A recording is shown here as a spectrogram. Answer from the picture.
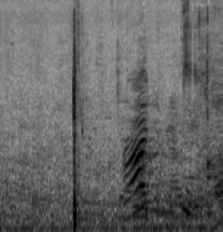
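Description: A single sharp crack of a baseball in play, about three-quarters of a second in, followed by a short rising shout from the crowd.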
